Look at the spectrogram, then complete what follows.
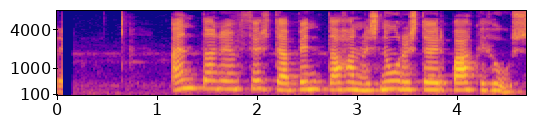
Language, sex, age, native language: Icelandic, female, 14, Icelandic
